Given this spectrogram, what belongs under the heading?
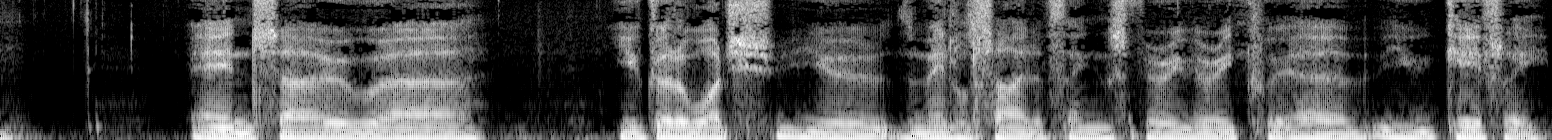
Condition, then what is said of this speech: Parkinson's disease. The most irritating thing is softness of speech.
